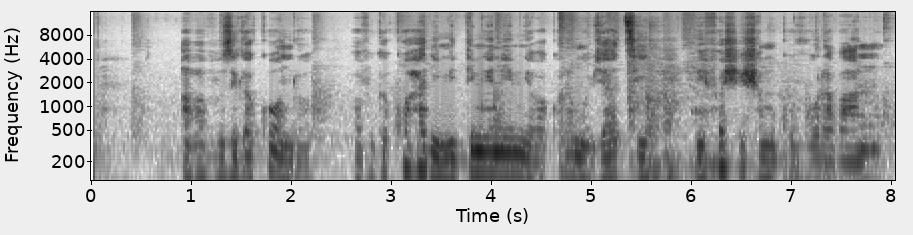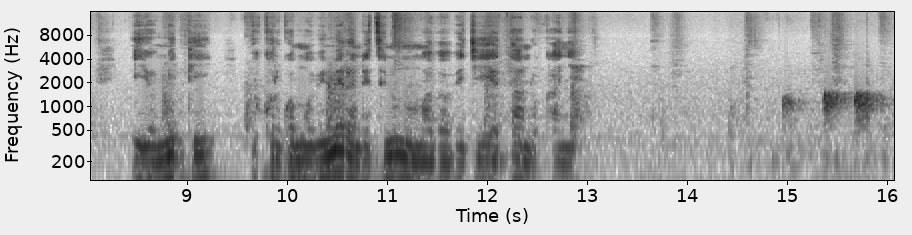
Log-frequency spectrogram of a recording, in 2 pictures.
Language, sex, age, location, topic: Kinyarwanda, male, 18-24, Huye, health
